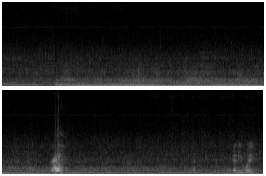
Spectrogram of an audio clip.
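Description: A steady low drone of several held tones sets in about a second in. About six seconds in, a short, loud cry from a young man's voice rises and falls over it.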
